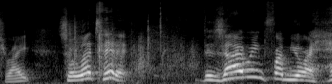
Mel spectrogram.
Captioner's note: paper rustles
